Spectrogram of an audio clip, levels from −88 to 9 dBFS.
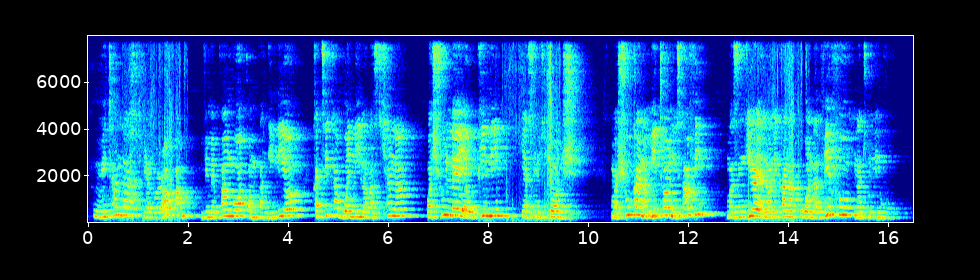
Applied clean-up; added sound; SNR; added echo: neural separator model SepFormer DNS4.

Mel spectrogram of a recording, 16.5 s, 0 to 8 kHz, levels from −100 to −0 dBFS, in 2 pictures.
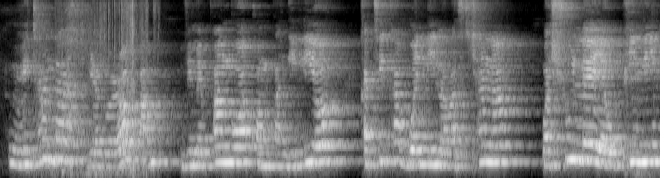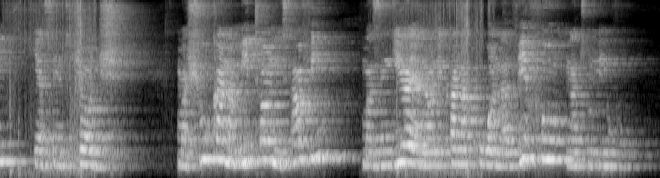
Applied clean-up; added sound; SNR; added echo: none; Scissors; 20 dB; reverberation time 0.9 s.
